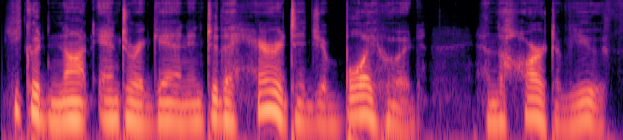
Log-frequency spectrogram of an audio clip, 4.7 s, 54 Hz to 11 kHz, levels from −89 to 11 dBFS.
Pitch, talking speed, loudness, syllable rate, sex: 115 Hz, 190 wpm, -18 LUFS, 5.3 syllables/s, male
